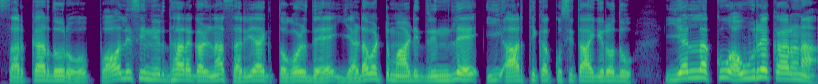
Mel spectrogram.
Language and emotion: Kannada, angry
